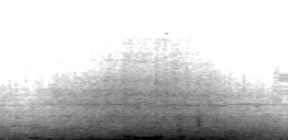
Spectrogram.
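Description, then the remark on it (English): A low, steady car engine rumble with a wash of road noise, muffled as if coming through walls, droning continuously without a break, leaking from outside into a curved-wood museum auditorium that has no soundproof doors. “We found out that we can hear a lot of car engine rumbles and a lot of other different kind of noise, because this the auditorium where we did all the recording, it doesn't have any soundproof door that cover the outside part.”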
